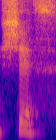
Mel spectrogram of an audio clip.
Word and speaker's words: chef: No existe, de nuevo insisto, no existe el sonido che. En realidad no existe con ninguna vocal. Cha, che, chi, cho, chu, no. Los fonemas van a ser ya, she, shi, yo, shu.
